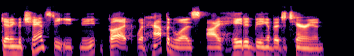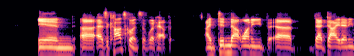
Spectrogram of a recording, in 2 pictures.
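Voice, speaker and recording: A man with a normal speaking voice and an American accent talks at medium pitch and a moderate pace with ordinary pitch variation, the sound dry and close with no echo. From Kansas, US. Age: 40s. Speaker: podcast host. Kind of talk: casual interview.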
